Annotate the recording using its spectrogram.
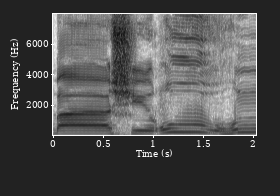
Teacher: نون کے اوپر تشدید ہے, نون میں گننا کریں گے. ٹھیک ہے, را کے اوپر پیش ہے, را کو موٹا پڑھیں گے, پور پڑھیں گے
